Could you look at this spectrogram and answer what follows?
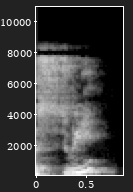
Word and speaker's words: suis: Je suis, no se pronuncia la S.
